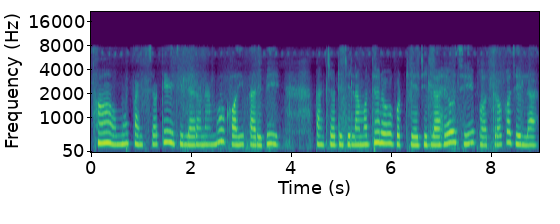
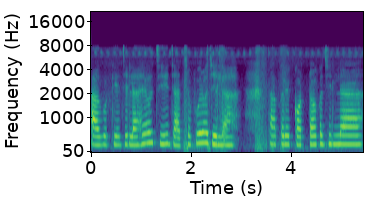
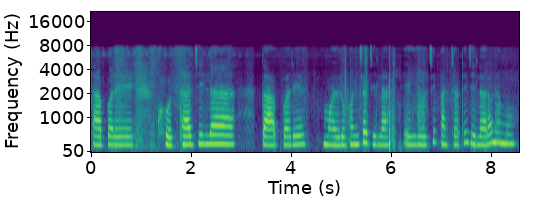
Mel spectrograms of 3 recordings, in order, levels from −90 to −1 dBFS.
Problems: background sounds at intervals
